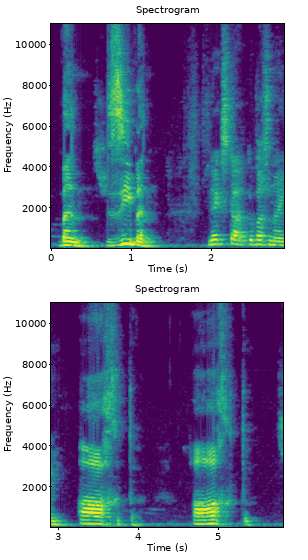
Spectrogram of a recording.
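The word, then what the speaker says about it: neun: जीबन नेक्स्ट आपके पास नाइन आखत आखत नाइन नोइन नोइन य नोया नहीं है मंगोल कमांडर नहीं है नोइन नेक्स्ट आपके पास न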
